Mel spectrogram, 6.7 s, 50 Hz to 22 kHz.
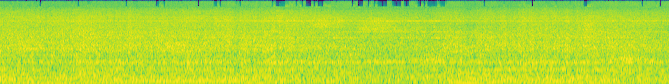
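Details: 2014 Nissan Altima 2.5L 4-cylinder, check engine light, code P0014, exhaust valve timing stuck at 46° instead of 0: revs up and settles with an uneven, wavering drone, running rough like a misfire; solenoid suspected.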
